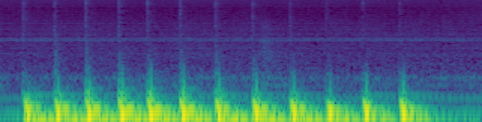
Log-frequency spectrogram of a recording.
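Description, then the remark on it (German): Light knocking on a microphone stand: about a dozen dull, low-pitched thumps in a steady rhythm, roughly three per second, with no voices. “Ich habe jetzt ganz, ganz, ganz leicht gegen den Mikrofonständer geklopft.”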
